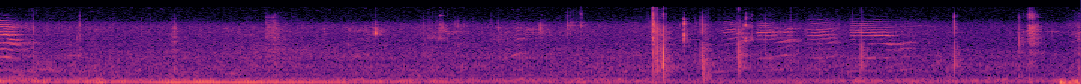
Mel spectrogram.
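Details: A juvenile Australian magpie in a cemetery loudly begs its parents to pick up chips from the ground and feed it, giving harsh, nasal, somewhat mewing squawks in a quick irregular series after low background rumble; finding: Australian magpie.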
